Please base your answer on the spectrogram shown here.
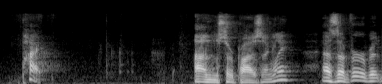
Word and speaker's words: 派: Pronounced fourth tone, 派, pai.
